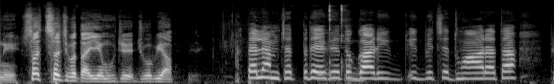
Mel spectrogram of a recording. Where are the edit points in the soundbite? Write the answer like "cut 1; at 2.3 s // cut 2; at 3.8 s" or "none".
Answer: cut 1; at 1.4 s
